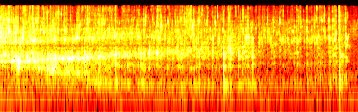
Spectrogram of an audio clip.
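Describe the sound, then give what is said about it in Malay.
Sugarcane juice pours steadily into a container, a continuous splashing stream that gradually thins, with a few small gurgles toward the end and no voices. “Sebelum aku menyampaikan maksud kedatanganku padamu, putri, minumlah air tebu ini. Air tebu ini aku buat khusus untukmu.”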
